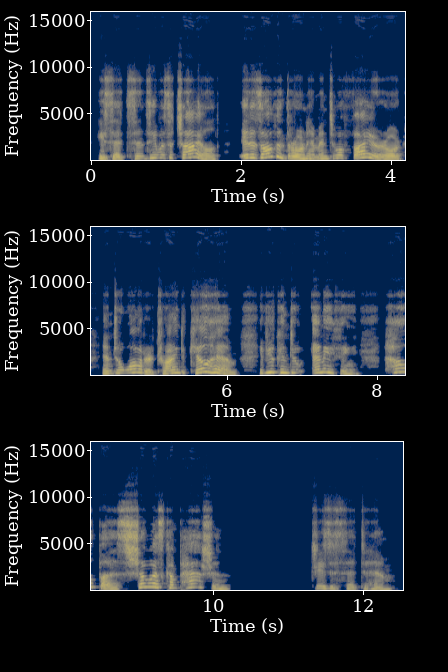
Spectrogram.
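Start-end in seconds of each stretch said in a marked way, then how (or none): 0.5-7.8 a father's higher, pleading voice, pitched up; desperate father. Acted. Father begging the teacher to heal his son, pleading high. Father describes son's fits. 8.1-10.2 a father's higher, pleading voice, pitched up; desperate father. Acted. Father begging the teacher to heal his son, pleading high.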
